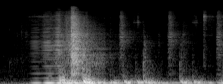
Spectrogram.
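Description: Recorded music with heavy bass comes in suddenly about a third of a second in, opening with a bright crash-like swell and then a steady beat, played back through a live-sound PA system.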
